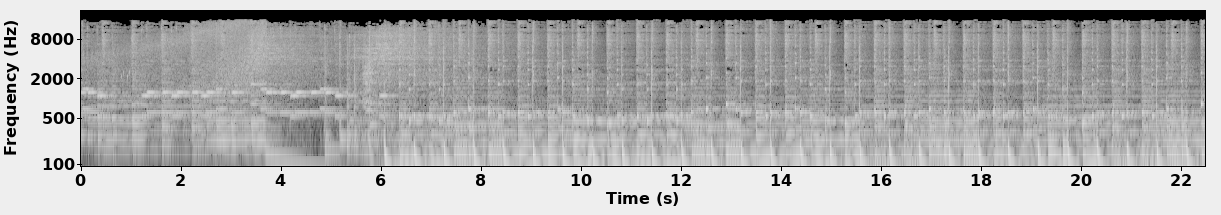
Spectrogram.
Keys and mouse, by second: 0.4 click, 1.2 ctrl+z, 2.6-16.0 drag, 17.7-21.9 drag, 21.9-22.4 drag.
